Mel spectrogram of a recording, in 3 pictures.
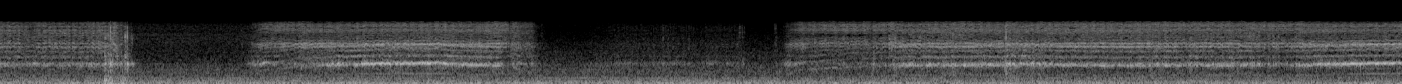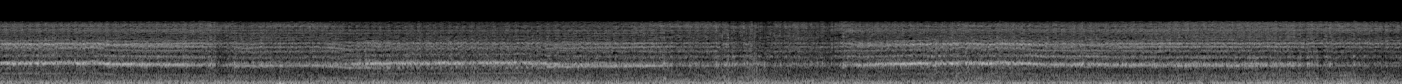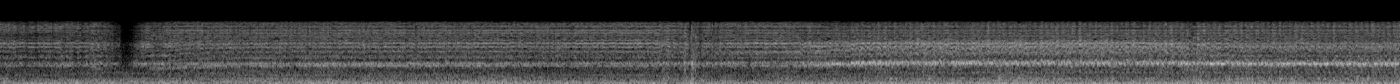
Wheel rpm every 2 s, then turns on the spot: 70, 80, 50, 20, 110, 120, 110, 110, 110, 120, 110, 110, 110, 110, 90, 110, 110, 110, 110, 120, 120.
4-6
